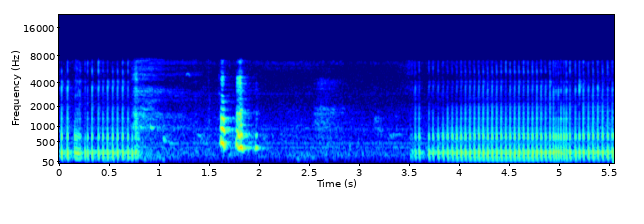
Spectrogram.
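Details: Loud, buzzy snoring from Kong, a bulldog asleep in a clothes basket rather than a dog bed, fluttering in fast regular pulses at the start and again at the end, with a few brief voiced sounds and a quiet pause between.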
